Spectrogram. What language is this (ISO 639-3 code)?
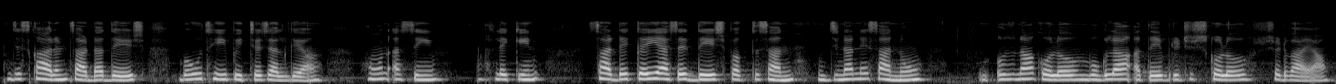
pan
